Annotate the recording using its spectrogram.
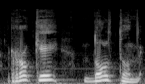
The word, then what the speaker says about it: Roque Dalton: Roque Dalton, esta es la pronunciación, maestro.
